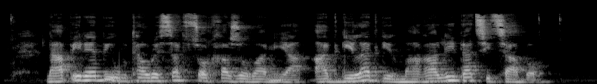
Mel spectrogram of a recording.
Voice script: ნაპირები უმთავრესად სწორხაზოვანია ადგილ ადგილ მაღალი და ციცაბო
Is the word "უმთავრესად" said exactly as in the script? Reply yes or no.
yes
